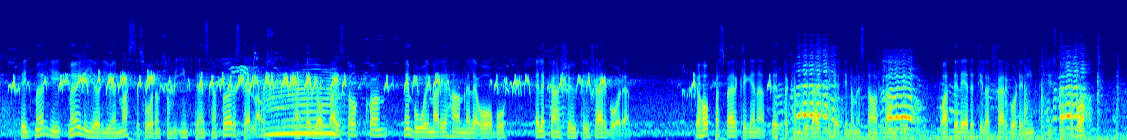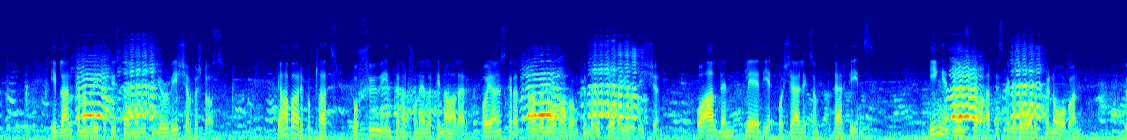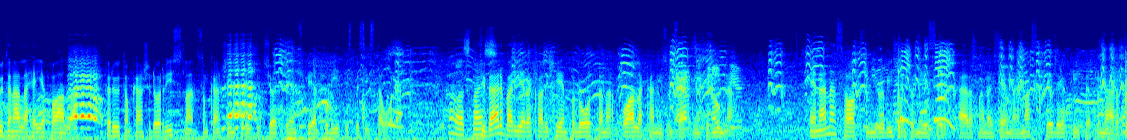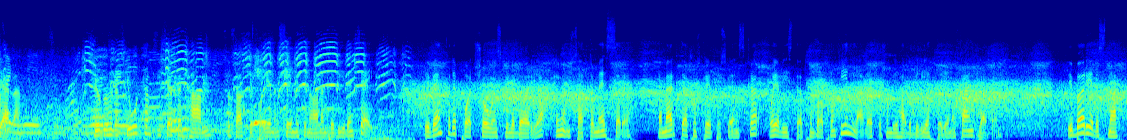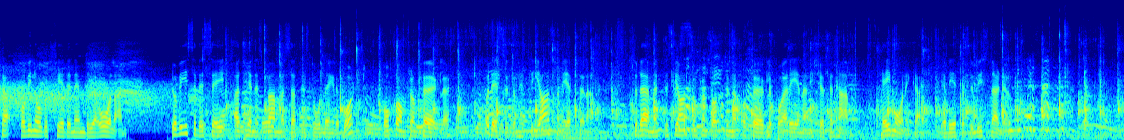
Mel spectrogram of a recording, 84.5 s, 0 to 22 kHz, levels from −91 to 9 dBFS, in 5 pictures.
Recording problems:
muffled; very; fading above 2.5 kHz
animal sounds; very loud; throughout; 2 dB above the speech

